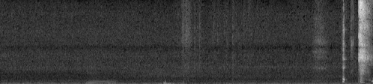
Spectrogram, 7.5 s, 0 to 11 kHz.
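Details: Two quick hay fever sneezes near the end over steady background noise, from a compilation filmed over 3–4 days.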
